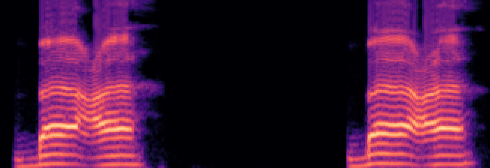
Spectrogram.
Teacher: আইন হরফটি হলকের মধ্যখান থেকে চাপ দিয়ে উচ্চারণ করতে হবে, কারণ আইনের মখরাজ হলকের মধ্যখান থেকে হবে।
